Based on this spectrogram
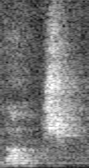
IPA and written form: lʌntʃ (lunch)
